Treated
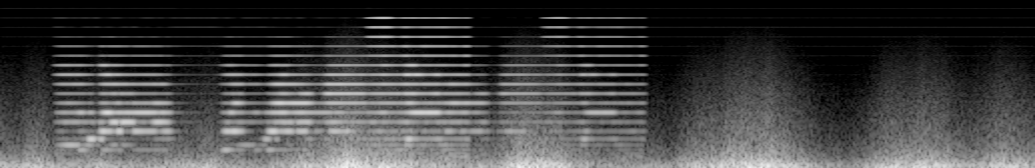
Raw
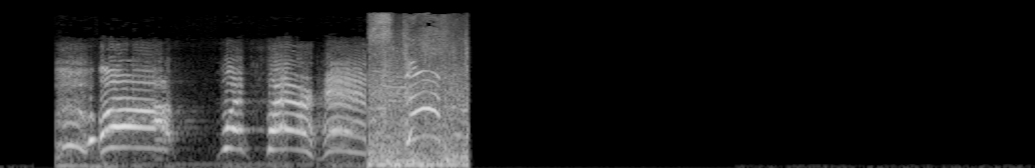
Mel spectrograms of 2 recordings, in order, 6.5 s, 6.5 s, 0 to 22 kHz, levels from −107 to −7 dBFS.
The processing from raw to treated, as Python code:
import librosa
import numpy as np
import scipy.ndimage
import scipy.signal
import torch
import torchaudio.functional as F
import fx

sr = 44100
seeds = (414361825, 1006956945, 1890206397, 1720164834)

p1 = fx.freq_snap(x, sr, grid_st=4)
p2 = fx.dmg_wind(p1, sr, seeds[0], corner_hz=86.0, level_db=-23.0)
p3 = fx.hum_notches(p2, sr, base_hz=50, count=2)
p4 = p3 + fx.echo_single(p3, sr, ms=1096, db=-10.0, dry=0)
y = F.gain(torch.from_numpy(p4), -4.5).numpy()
